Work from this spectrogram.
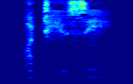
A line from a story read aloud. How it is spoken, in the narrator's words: Jane asked in a hushed whisper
